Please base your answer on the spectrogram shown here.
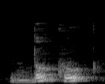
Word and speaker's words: beaucoup: Merci beaucoup. Ok? Também o P a gente não vai pronunciar.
